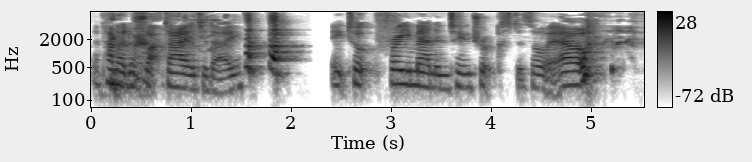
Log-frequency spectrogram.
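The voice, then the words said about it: Northern English accent. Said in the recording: “Since I called you on your accent slipping last week, you have gone so northern.”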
